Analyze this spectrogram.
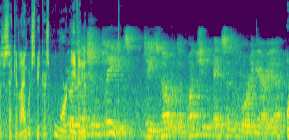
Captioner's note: airport Loud Speaker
